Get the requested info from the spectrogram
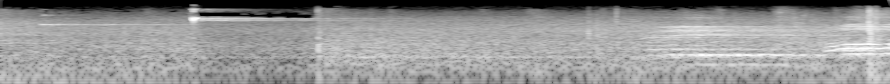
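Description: A basketball bouncing on a gym floor, echoing in a large hall, with one sharp bounce about a second in; a man starts talking near the end.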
